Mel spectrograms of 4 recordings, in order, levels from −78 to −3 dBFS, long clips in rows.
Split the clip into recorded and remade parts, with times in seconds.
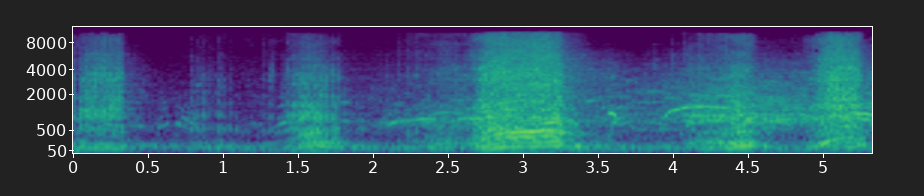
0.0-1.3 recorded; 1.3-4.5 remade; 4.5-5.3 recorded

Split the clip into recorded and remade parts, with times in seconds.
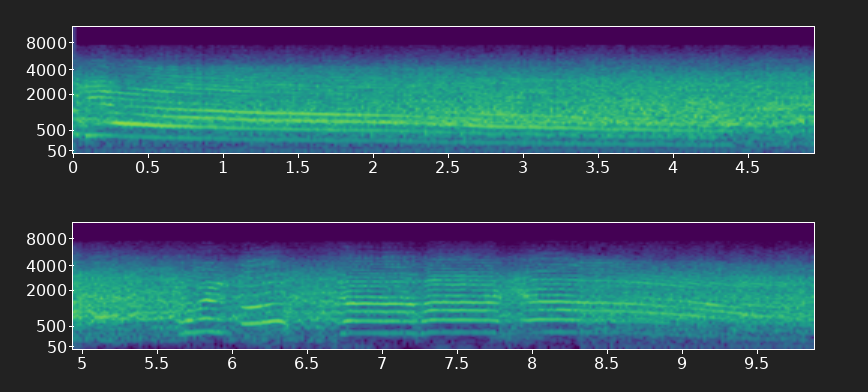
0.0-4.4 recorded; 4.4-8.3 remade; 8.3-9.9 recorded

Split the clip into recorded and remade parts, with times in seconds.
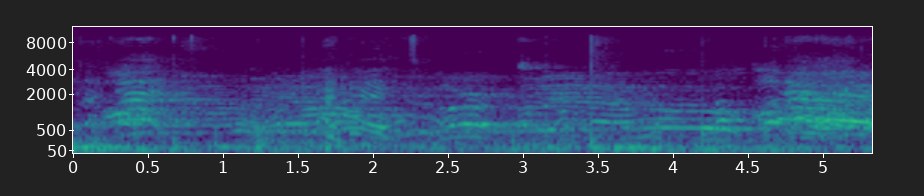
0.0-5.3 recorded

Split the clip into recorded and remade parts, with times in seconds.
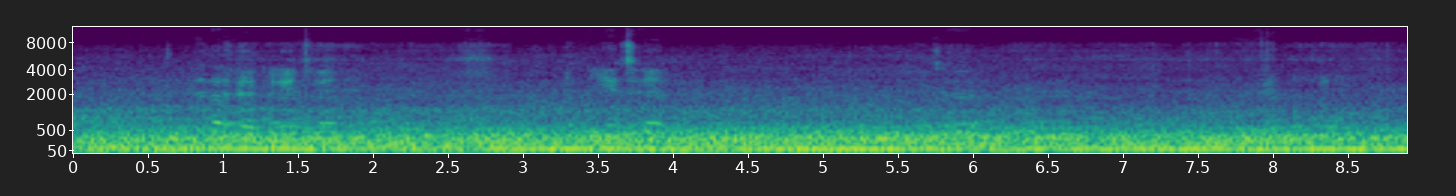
0.0-1.0 recorded; 1.0-2.9 remade; 2.9-6.2 recorded; 6.2-8.9 remade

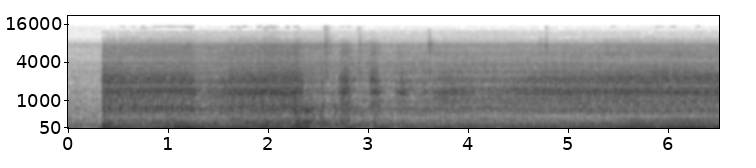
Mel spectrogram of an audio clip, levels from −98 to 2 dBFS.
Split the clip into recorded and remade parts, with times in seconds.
0.0-6.5 remade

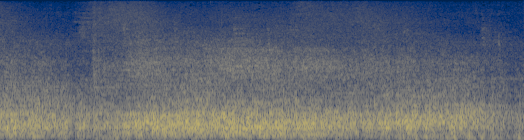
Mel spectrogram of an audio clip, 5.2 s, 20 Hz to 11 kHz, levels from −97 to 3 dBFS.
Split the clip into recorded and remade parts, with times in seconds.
0.0-5.2 recorded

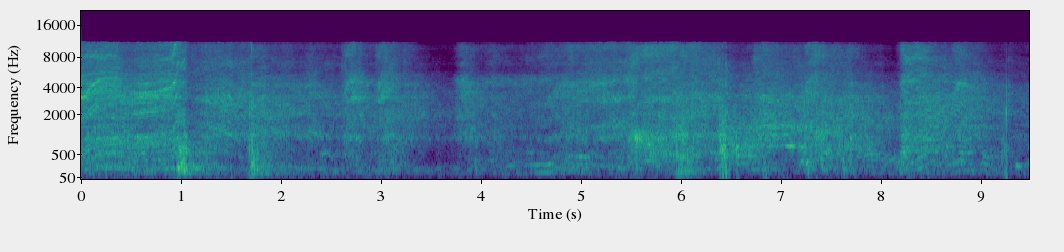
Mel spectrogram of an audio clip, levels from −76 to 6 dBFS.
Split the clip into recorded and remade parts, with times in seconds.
0.0-2.0 recorded; 2.0-6.2 remade; 6.2-7.1 recorded; 7.1-8.2 remade; 8.2-9.5 recorded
